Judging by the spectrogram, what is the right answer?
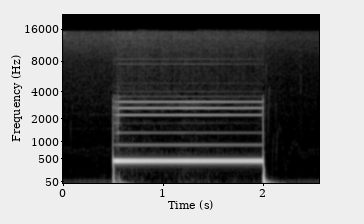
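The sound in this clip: Telephone busy tone after a call is cut off: a single steady, unbroken electronic tone lasting about a second and a half, loud and alone, with no voices.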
